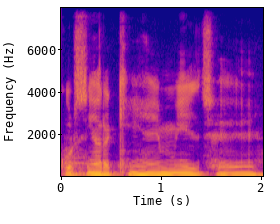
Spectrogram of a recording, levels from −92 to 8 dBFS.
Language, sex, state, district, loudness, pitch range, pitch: Hindi, male, Uttar Pradesh, Lucknow, -14 LUFS, 95-100 Hz, 95 Hz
